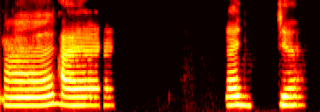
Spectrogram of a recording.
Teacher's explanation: Nah, sudah bagus tapi hanya sedikit di haja. H-nya enam harakat, jimnya enggak boleh panjang.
